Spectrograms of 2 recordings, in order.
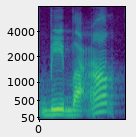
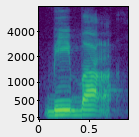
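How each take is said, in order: First: A vowel is sounded after the ain. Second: It ends on the ain with no dhad. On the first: "Kalau kita sebut bi-ba'ad, salah. Kerana ain itu dah meletakkan pada baris atas" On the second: "dia sebut ain saja, dha tak sebut ... Biba' salah"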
